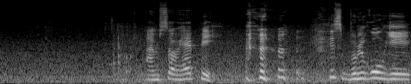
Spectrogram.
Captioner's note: laughs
